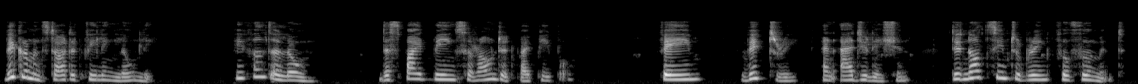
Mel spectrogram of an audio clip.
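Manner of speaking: ordinary delivery, nothing marked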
